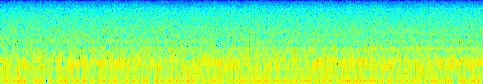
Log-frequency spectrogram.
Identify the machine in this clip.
slide rail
